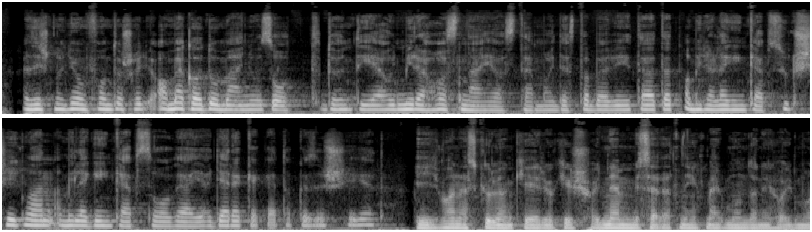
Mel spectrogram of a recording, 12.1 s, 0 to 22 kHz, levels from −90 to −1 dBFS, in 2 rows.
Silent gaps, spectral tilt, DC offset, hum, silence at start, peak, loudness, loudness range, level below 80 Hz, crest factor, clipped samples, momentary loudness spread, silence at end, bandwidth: none; -6.5 dB/octave; under 0.1%; none; 0 s; -8 dBFS; -25 LUFS; 3 LU; -42 dBFS; 16 dB; under 0.1%; 8 LU; 0 s; 19 kHz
